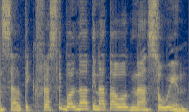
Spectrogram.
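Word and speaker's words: Samhain: festival na tinatawag na soin. Parang kung titingnan natin samin eh no? Pero ang pronunciation niyan ay so na ipinagdiriwang ng mga Celtic people sa Irland, Scotland at northern France.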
